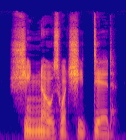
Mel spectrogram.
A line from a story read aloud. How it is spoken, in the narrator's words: Rachel growled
